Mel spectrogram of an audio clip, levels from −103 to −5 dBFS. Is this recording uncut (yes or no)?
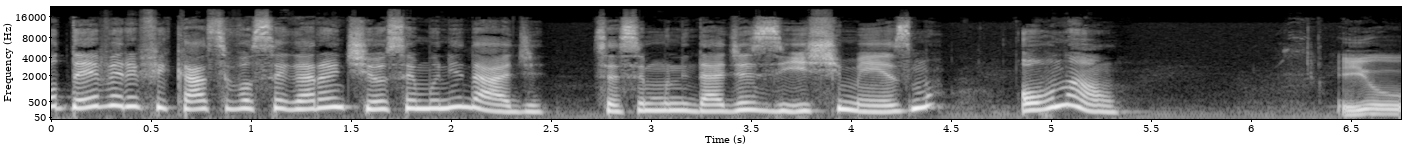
yes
